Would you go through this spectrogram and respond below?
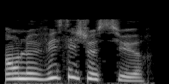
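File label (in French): "enlever ses chaussures", French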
